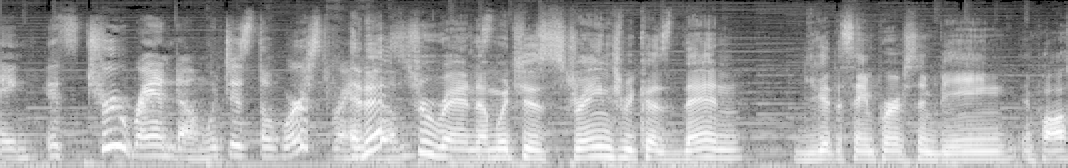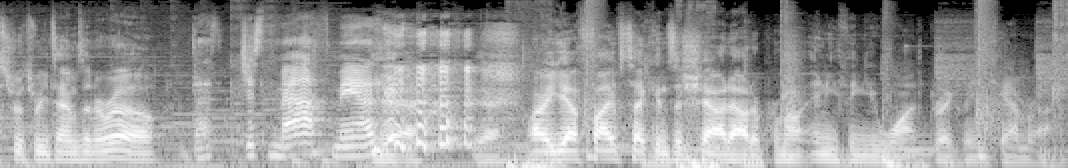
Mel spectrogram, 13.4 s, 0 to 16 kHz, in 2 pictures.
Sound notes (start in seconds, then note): 9.0 laughs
